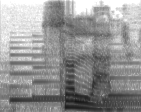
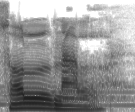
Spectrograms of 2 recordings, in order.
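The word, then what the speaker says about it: 설날: সল্লাল, সল লাল, এই অনেকেই এটাকে বলে সলনাল। সলনাল উচ্চারণটা একদমই ভুল, এটা হবে সল্লাল, নববর্ষ।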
